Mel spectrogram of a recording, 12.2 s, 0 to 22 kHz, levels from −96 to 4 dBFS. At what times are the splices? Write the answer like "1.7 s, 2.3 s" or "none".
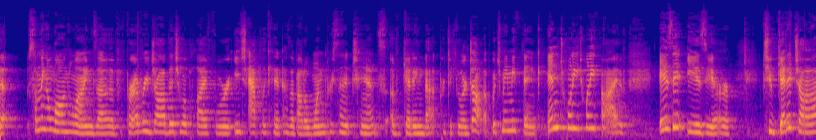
none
